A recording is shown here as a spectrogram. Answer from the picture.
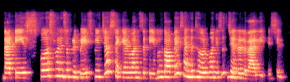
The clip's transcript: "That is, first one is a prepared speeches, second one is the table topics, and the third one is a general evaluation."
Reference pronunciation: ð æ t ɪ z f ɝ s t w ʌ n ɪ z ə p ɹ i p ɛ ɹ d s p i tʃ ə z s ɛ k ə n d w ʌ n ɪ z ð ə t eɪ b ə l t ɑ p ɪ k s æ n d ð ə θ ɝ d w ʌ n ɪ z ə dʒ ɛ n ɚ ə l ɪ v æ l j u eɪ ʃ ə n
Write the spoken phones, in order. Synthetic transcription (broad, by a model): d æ t ɪ z f ɝ s t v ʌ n ɪ z ə p ɹ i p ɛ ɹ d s f i tʃ ə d s ɛ k ə n d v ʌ n ɪ z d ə t eɪ b ə l t ɑ p ɪ k s æ n d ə t ɝ d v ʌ n ɪ z ə dʒ ɛ n ɚ ə l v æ l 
